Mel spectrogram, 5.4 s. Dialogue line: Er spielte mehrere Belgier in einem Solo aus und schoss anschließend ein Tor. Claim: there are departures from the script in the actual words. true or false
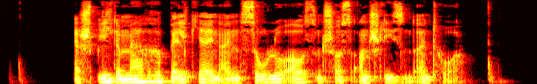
false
